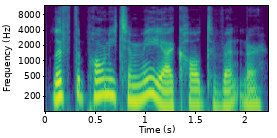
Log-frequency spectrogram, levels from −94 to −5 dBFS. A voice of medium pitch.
Yes: medium, 165 Hz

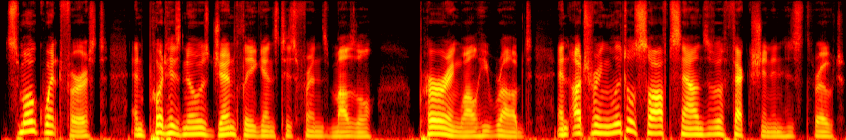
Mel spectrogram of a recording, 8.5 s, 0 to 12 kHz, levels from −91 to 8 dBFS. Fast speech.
No: average, 185 wpm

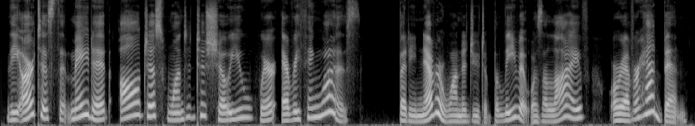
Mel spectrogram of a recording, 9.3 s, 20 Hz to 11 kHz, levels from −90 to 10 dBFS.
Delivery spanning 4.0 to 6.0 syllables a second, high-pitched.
Yes: 5.1 syllables/s; high, 220 Hz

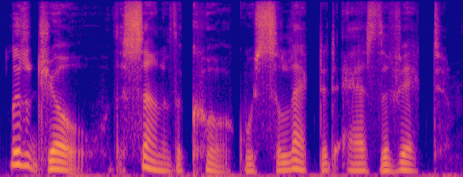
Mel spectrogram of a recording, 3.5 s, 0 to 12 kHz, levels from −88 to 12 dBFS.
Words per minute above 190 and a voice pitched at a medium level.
Yes: fast, 205 wpm; medium, 145 Hz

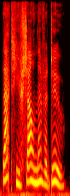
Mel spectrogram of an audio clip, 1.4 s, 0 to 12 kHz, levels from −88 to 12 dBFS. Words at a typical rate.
No: fast, 215 wpm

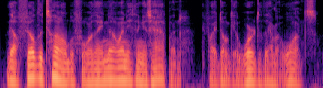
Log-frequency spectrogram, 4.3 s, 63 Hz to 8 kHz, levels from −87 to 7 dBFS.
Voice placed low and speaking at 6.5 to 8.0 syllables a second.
Yes: very low, 90 Hz; 6.6 syllables/s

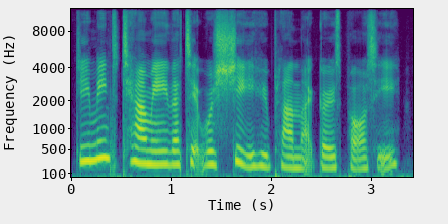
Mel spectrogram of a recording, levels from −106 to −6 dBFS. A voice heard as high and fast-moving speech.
Yes: high, 230 Hz; fast, 265 wpm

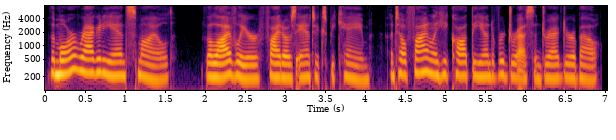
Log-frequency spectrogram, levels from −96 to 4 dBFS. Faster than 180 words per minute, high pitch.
Yes: average, 195 wpm; high, 210 Hz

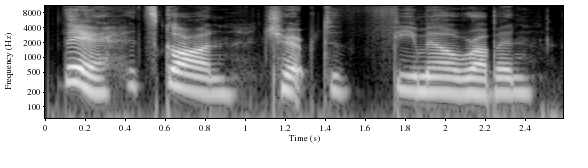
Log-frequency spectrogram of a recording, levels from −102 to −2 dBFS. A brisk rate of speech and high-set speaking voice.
No: average, 160 wpm; high, 215 Hz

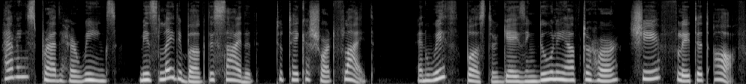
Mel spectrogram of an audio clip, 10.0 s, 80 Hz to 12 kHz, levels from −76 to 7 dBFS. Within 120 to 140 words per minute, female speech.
Yes: slow, 135 wpm; female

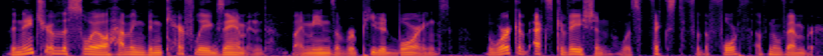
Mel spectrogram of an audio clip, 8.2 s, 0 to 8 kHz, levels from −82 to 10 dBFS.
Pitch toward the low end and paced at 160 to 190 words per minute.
Yes: low, 105 Hz; average, 180 wpm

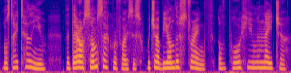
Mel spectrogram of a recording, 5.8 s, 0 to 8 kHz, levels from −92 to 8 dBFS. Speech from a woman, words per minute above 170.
Yes: female; average, 185 wpm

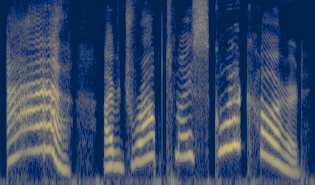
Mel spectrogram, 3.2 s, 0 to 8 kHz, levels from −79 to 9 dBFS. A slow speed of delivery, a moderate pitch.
No: slow, 95 wpm; very high, 275 Hz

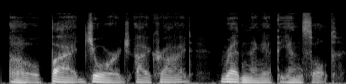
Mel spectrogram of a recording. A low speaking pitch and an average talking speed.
Yes: low, 105 Hz; average, 155 wpm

